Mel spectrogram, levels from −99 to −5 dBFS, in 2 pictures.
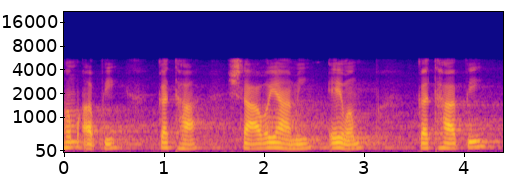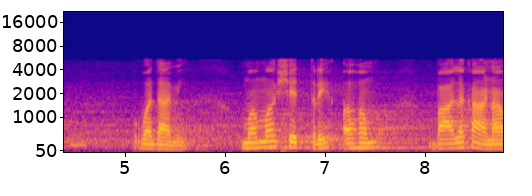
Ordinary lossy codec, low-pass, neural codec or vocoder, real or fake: none; 5.4 kHz; none; real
